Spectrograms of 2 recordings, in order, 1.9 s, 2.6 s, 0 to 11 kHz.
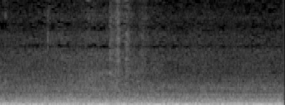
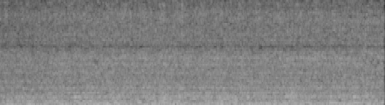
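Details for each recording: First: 2020 Nissan Almera automatic transmission on a road test after rebuild with new bearings and rebuild kit, previously noisy with a droning hum; steady road rumble, no drone, whine or rough grinding, even when coasting: normal transmission. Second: 2020 Nissan Almera CVT (automatic) running on a lift with the car reported noisy: a steady droning hum with layered whining tones. Bearings found damaged: CVT bearing whine.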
